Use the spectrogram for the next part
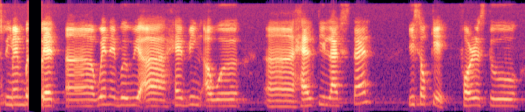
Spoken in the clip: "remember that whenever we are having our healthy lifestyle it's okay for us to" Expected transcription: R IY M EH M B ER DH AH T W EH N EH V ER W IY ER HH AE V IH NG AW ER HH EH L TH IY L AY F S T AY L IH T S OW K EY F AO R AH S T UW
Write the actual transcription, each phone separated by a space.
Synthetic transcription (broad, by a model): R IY M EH M B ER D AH T W EH N EH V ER W IY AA HH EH V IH NG AW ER HH EH L T IY L AY F S T AY L IH T S OW K EY F AO R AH S T UW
